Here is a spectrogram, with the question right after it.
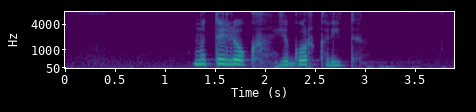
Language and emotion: Russian, neutral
